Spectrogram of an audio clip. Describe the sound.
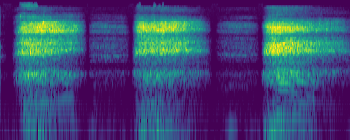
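A person imitates the heavy breathing of a big, fat collie dog sleeping under a bed: three long, loud, raspy exhales at a slow, steady pace, separated by shorter, softer inhales, with no talking.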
